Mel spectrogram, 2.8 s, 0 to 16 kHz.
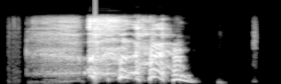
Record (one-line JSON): {"cough_length": "2.8 s", "cough_amplitude": 19183, "cough_signal_mean_std_ratio": 0.55, "survey_phase": "alpha (2021-03-01 to 2021-08-12)", "age": "18-44", "gender": "Male", "wearing_mask": "No", "symptom_none": true, "smoker_status": "Never smoked", "respiratory_condition_asthma": false, "respiratory_condition_other": false, "recruitment_source": "REACT", "submission_delay": "2 days", "covid_test_result": "Negative", "covid_test_method": "RT-qPCR"}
